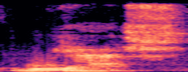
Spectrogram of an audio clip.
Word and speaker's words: gulyás: But as far as I know, they pronounce it paprika in English. And of course, goulash, which is gulyás in Hungarian, but there is goulash soup, which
